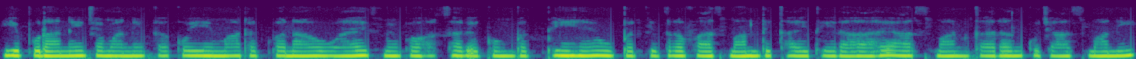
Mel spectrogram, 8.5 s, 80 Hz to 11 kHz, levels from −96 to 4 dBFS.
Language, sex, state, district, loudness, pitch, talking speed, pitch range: Hindi, female, Uttar Pradesh, Etah, -14 LUFS, 220 Hz, 205 wpm, 215-225 Hz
